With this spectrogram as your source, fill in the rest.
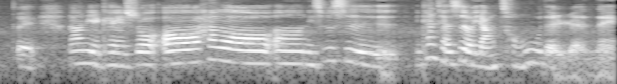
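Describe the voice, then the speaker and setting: With audible room echo and noticeable background noise, a woman with a fairly high pitch speaks at a moderate pace and ordinary pitch variation. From Taiwan. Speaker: podcast co-host. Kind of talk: casual chat.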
